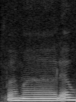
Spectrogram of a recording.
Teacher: میم زبر الف ما ایک الف کے برابر لمبا کیا کیونکہ یہ الف مدہ ہے، اس پہلے والے حرف پر زبر ہو تو الف مدہ ہوتا ہے۔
